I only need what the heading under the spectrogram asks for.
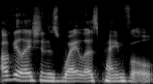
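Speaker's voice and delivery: ordinary talk, nothing marked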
